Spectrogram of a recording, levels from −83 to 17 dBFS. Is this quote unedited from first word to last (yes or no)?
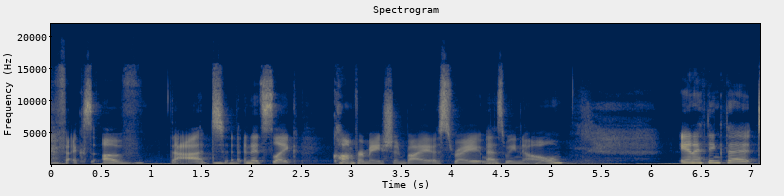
no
